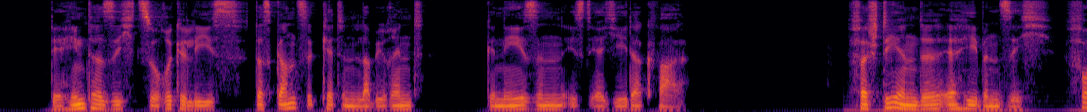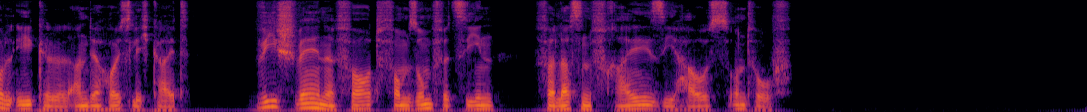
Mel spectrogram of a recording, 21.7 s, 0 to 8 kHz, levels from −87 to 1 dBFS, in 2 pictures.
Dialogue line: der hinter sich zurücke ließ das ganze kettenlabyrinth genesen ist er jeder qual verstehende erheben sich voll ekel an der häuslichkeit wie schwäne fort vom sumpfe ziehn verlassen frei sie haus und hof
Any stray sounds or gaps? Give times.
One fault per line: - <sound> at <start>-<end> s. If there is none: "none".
none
